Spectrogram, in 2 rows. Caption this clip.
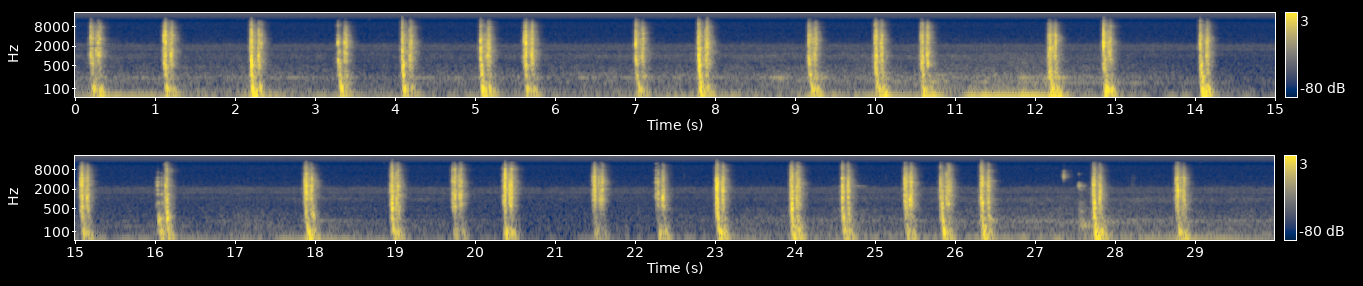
Sound effects > Other mechanisms, engines, machines
The sound of slow typing on a membrane keyboard. Recorded with an iPhone 13.
computer, keyboard, typing, key, keystroke, type, tapping, PC, press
